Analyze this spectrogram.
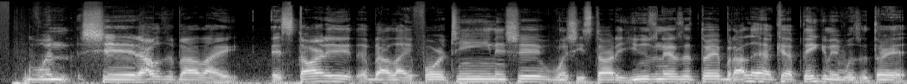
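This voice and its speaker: Speaking with an American accent, a man keeps his intonation fairly even and his loudness very even, with hardly any pauses, over noticeable background noise and audible room echo. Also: medium pitch for a man, moderate pace. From Little Rock, Arkansas. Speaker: rapper. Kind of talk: casual interview.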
